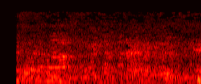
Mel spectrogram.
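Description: Indistinct chatter of several voices talking at once.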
